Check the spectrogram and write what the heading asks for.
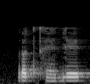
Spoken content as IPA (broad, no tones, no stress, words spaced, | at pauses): ɾɔtkʰɛ̤ ɡɪ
